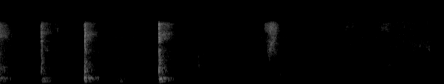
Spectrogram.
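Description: Computer keyboard keystrokes: five separate sharp clicks at uneven spacing, the first the loudest, as a short terminal command is finished and entered.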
